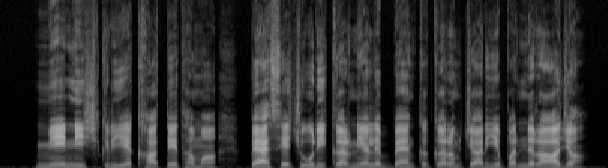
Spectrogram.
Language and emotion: Dogri, disgusted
